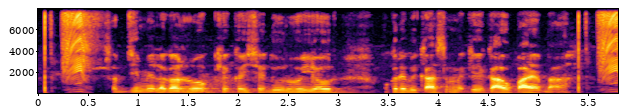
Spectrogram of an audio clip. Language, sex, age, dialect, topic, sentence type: Bhojpuri, male, 18-24, Western, agriculture, question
